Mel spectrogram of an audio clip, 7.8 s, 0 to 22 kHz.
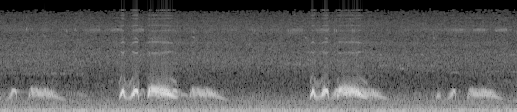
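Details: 'Giọng tiểu' spotted dove used as a decoy, Long Đức, Trà Vinh, 22/2/2021: two loud phrases, each a stuttered double note followed by a drawn coo and a falling tail, with quieter coos in between.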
